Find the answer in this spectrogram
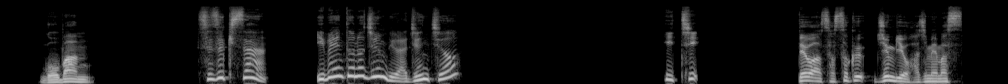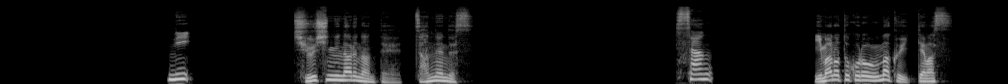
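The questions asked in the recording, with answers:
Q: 鈴木さん、イベントの準備は順調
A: 3: 今のところうまくいってます。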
